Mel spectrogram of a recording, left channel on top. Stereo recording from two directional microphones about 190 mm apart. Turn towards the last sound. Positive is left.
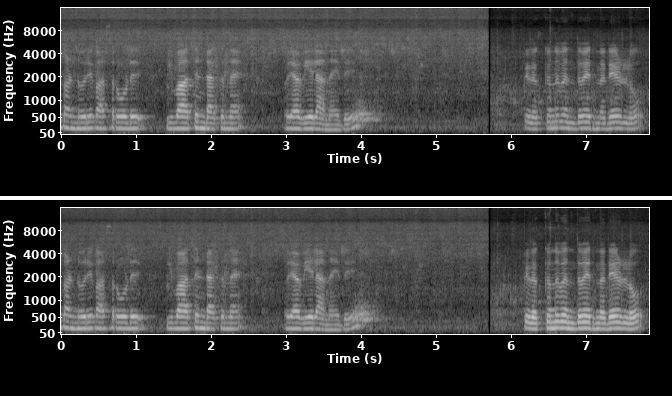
turn(degrees=-50)  # may be behind; listen again after turning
